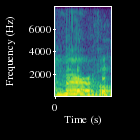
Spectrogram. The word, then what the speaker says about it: Maryville: First, you have to pronounce Maryville correctly. Okay. Yeah, Maryville. There is no Y in Maryville.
